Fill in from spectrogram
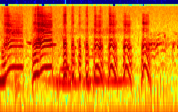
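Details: Male greater prairie-chicken in spring breeding display, strutting and dancing: a low, steady hooting tone under a quick run of rising-and-falling whooping cackles, about two a second.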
